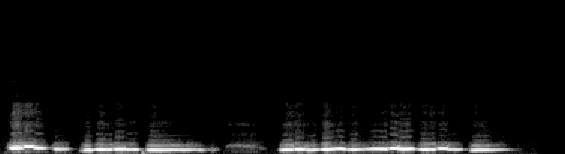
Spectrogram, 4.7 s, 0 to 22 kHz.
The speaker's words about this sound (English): Whistling our way through Out of the Pan on a Sunday afternoon is our first broadcast from noon through 1 Australian Eastern Daylight Savings Time.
